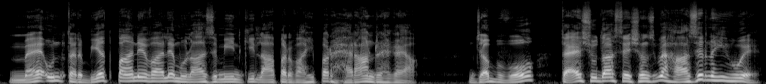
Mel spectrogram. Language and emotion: Urdu, surprised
